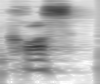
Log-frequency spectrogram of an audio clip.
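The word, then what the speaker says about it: XROSS: Und genau, das ist eben die X, also Cross-Drohne heißt die, also X-Ross, werdet ihr im Titel auch sehen, wird aber als Cross ausgesprochen, also als Kreuz.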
